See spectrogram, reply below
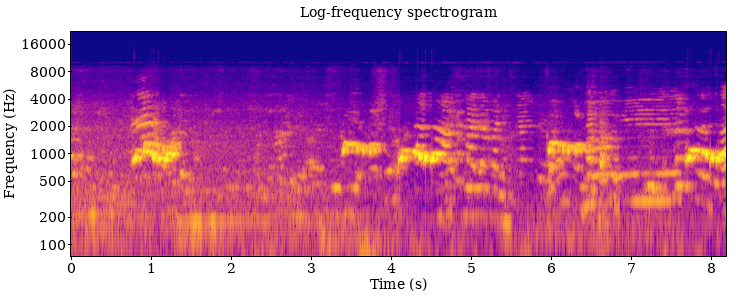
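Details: Local zebra dove in full song: several brief mid-pitched coos in separate bursts, against faint background voices.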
